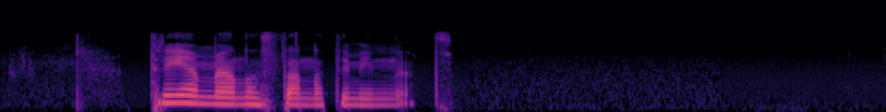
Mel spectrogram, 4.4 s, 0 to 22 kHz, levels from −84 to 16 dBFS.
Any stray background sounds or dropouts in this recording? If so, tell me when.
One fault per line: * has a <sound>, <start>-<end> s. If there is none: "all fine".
all fine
